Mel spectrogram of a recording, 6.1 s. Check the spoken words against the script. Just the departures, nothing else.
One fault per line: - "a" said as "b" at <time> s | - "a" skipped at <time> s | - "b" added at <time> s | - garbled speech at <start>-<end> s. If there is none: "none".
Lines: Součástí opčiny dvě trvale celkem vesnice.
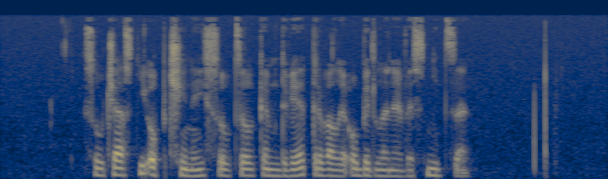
- "jsou celkem" added at 2.0 s
- "celkem" said as "obydlené" at 3.5 s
